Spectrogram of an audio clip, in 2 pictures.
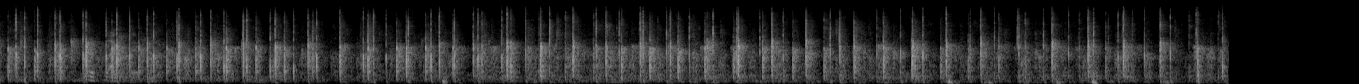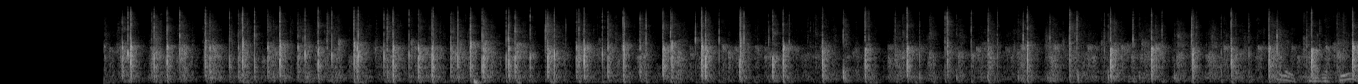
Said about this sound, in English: So we will applaud for the extra effort and quality service that you see reflected.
